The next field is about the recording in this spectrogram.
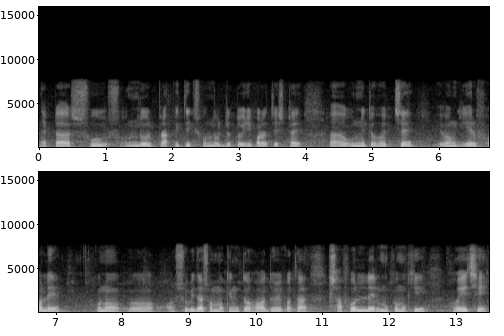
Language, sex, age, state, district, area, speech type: Bengali, male, 30-45, West Bengal, Paschim Bardhaman, urban, spontaneous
